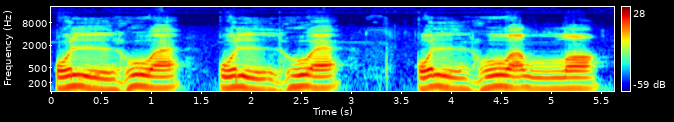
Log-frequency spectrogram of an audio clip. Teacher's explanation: Setiap lam sukun yang terdapat pada fiil, baik itu fiil madhi maupun fiil amr, apabila bertemu dengan seluruh huruf hijaiyah kecuali lam dan ra, maka harus dibaca dengan cara izhar. Harus dibaca dengan cara izhar atau dijelaskan. Lam sukunnya harus jelas.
